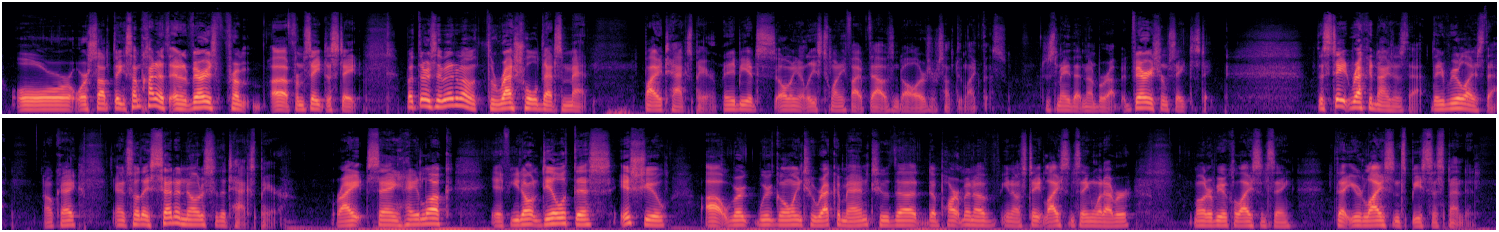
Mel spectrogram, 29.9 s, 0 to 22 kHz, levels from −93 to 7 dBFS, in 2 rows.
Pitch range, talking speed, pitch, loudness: 115-145 Hz, 200 wpm, 125 Hz, -24 LUFS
